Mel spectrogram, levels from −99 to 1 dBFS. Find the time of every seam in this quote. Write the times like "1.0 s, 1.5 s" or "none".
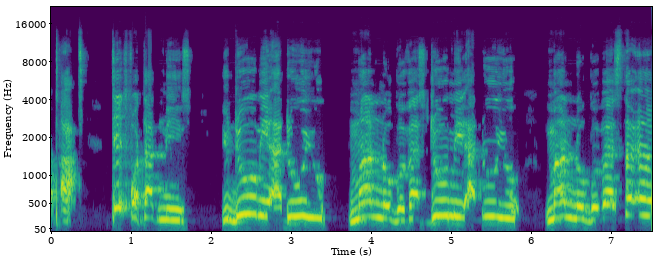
none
